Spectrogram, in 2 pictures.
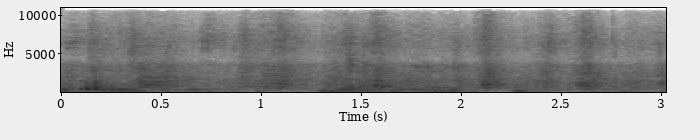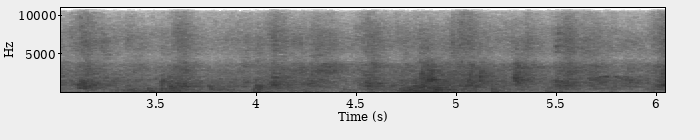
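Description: Indistinct low chatter of several people, in short broken snatches, with scattered small knocks and shuffling as people move about the room.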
